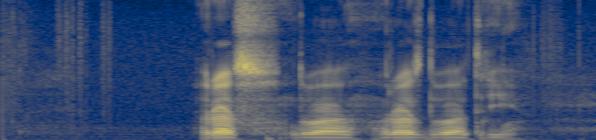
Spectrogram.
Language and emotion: Russian, neutral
